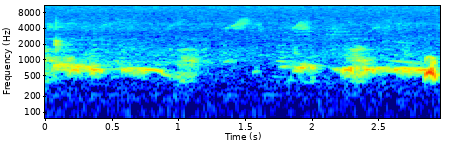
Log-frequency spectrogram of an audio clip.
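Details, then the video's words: Spotted dove cooing in the thúc gù style, used to lure wild doves: a moderately loud, low, wavering coo run, a short pause, then another drawn-out coo sequence ending on an accented note. "chim cu gáy thúc gù bài bản bổi nghe nhanh về"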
